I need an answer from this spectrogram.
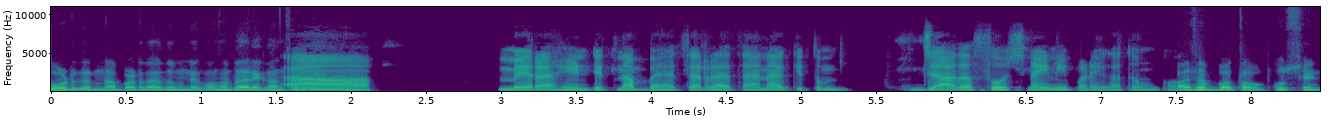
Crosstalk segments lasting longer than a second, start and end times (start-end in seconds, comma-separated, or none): none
